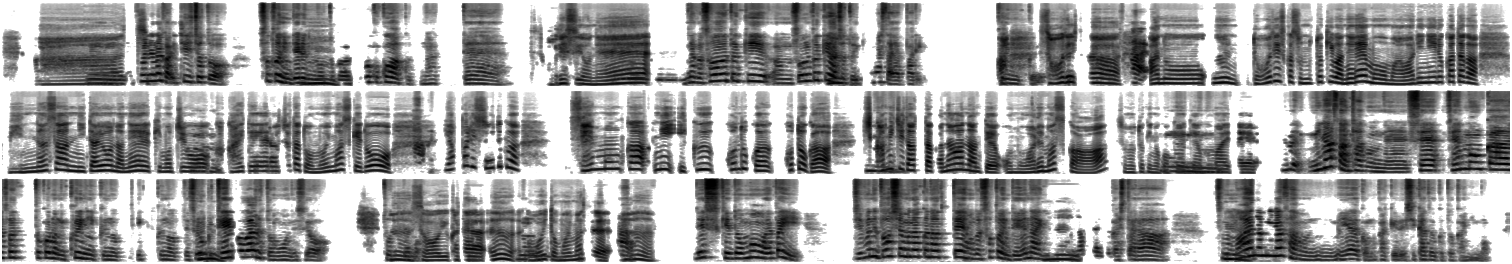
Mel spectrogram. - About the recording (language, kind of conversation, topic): Japanese, podcast, ストレスは体にどのように現れますか？
- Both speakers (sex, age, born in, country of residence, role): female, 50-54, Japan, United States, host; female, 60-64, Japan, Japan, guest
- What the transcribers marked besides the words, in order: none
